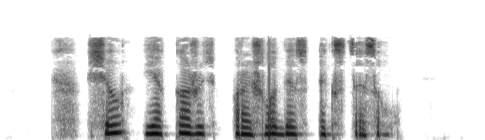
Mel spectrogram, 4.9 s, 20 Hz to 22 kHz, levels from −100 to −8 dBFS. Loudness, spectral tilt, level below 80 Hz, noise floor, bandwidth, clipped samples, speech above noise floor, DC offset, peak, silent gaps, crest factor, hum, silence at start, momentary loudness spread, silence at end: -21 LUFS; -5 dB/octave; -56 dBFS; -89 dBFS; 7.6 kHz; under 0.1%; 68 dB; under 0.1%; -4 dBFS; none; 18 dB; none; 0.6 s; 6 LU; 1 s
